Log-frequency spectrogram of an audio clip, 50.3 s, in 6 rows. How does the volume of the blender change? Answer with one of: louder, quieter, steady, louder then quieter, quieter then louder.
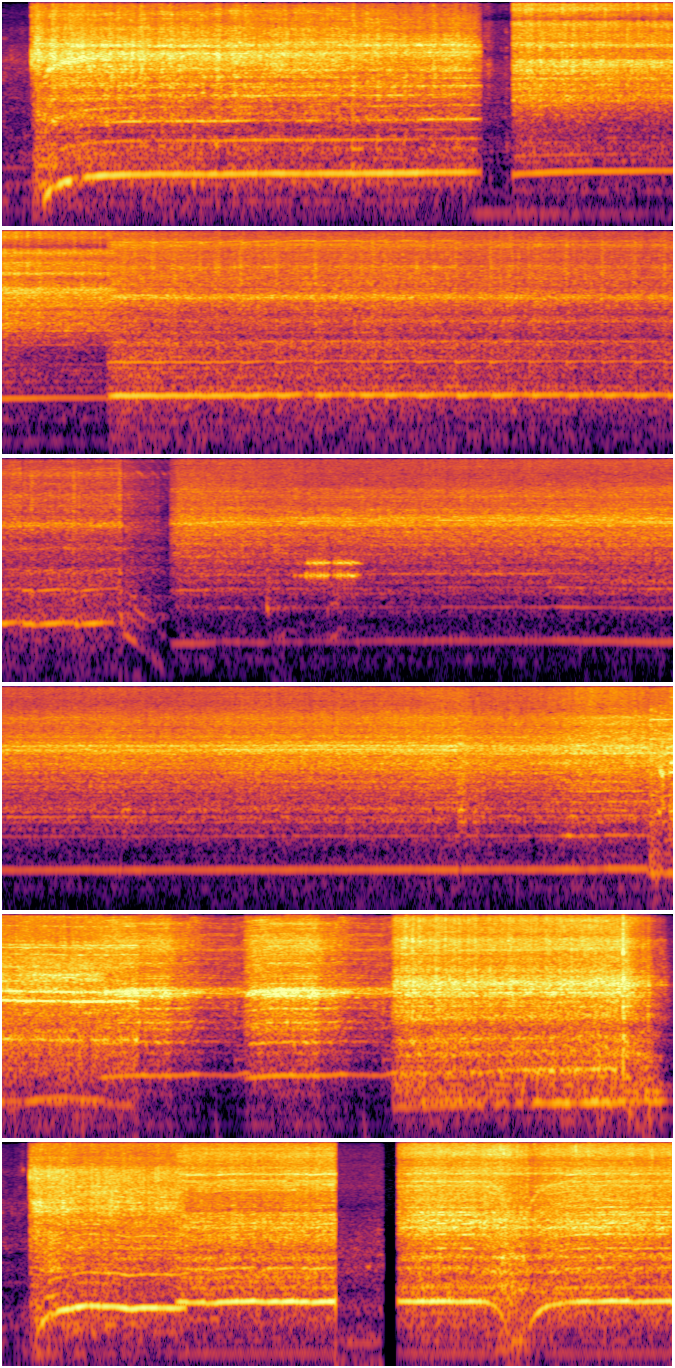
quieter then louder.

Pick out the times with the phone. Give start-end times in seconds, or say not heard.
20.4-21.3, 33.2-35.2.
